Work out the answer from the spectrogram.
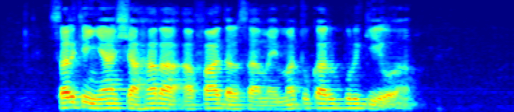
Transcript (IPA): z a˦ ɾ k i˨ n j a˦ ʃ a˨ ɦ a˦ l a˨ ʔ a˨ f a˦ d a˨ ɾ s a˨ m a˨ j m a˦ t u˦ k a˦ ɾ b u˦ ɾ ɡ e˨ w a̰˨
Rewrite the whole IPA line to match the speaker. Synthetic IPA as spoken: s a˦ ɾ k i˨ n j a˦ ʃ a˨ ɦ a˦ ɾ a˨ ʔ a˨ f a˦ d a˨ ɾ s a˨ m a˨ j m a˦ t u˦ k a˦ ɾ b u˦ ɾ ɡ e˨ w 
